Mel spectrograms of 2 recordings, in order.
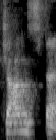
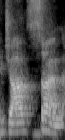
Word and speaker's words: Johnston: So we brought our really good friend, you get this, Jeb Johnston, back on. People actually mess up on Jeb's name. There's a T in there. It's Johnston. Well, when people say Johnson, I know you get pissed I know we make off.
